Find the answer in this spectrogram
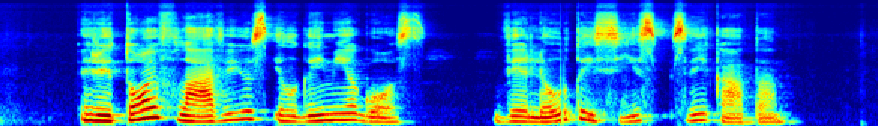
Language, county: Lithuanian, Panevėžys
